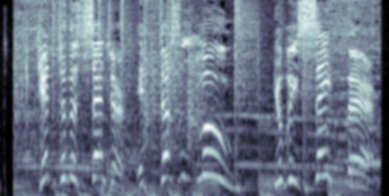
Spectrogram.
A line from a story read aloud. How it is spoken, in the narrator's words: Matt ends up yelling out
